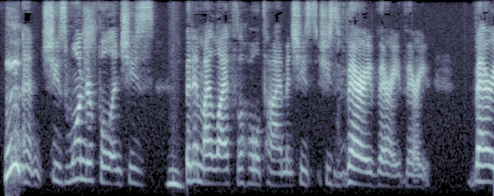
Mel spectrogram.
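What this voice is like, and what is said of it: Usual voice. Nothing is said of it.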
